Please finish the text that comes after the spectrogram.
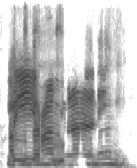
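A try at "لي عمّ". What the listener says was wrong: Li amman. Pakai tasydid ya. Li amman.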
